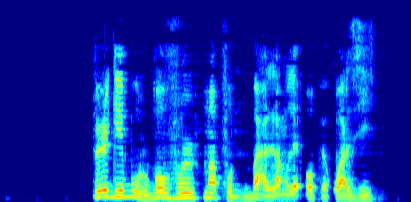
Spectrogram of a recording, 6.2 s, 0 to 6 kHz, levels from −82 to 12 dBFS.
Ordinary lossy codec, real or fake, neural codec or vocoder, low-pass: AAC, 24 kbps; real; none; 5.4 kHz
